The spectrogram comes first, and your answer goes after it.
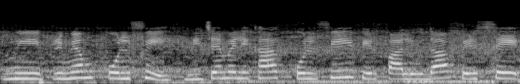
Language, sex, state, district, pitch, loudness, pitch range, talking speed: Hindi, male, Chhattisgarh, Raipur, 265 Hz, -13 LUFS, 225-285 Hz, 140 wpm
